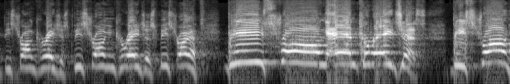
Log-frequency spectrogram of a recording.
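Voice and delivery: from loud to a high roar; building command. Acted. Preacher escalating God's charge at the congregation. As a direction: build each repeat to a shout.

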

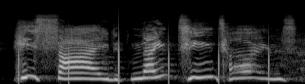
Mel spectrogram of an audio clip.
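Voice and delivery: high, very slow mock confession; distressed wife. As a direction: imitate a wife counting out an embarrassment. Distressed wife reporting the sighs.

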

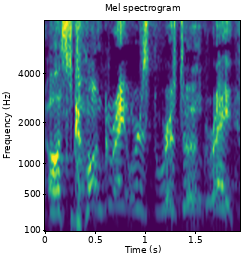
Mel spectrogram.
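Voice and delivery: high, falsely upbeat reassurance; mock-breezy cover-up voice; put-on cheerfulness. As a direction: pretend it is all going fine. Keeping up a false front.

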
